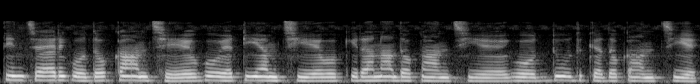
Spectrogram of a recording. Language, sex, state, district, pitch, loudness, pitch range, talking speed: Maithili, female, Bihar, Samastipur, 175 Hz, -14 LUFS, 165-185 Hz, 130 wpm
